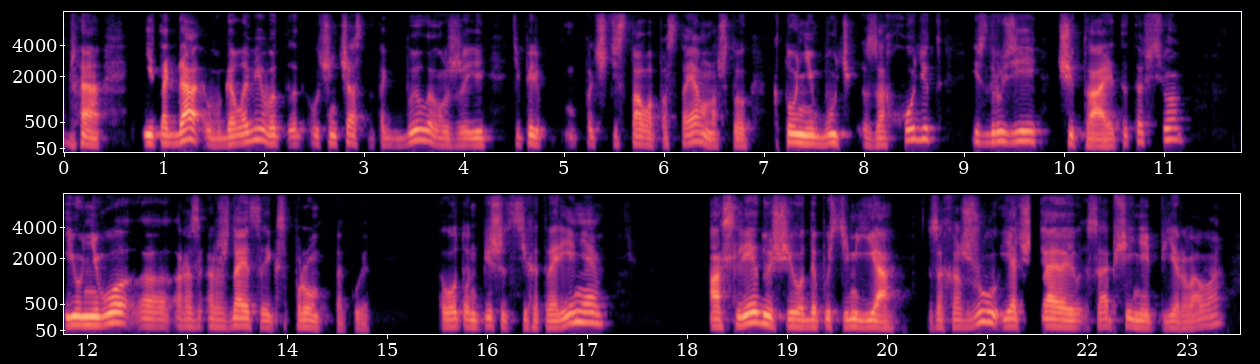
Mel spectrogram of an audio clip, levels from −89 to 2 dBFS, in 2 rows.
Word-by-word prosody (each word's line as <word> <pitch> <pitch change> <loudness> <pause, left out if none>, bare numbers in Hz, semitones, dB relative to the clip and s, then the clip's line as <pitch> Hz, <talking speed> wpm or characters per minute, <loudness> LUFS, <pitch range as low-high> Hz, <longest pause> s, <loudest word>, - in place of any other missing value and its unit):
Да. - - +4 0.4
И 265 -1 +6
тогда 130 - +7
в 100 -3 -6
голове 140 - +1
вот 130 -3 -2
от 115 +1 -6
очень 125 0 -5
часто 130 0 -3
так 105 -2 -10
было 155 - 0
уже 100 -2 -5
и 105 0 -3 0.2
теперь, 120 0 -4 0.2
м, - - -19
почти - - -6
стало 115 -4 0
постоянно, 105 +2 -3
что 95 -1 -6 0.2
кто-нибудь 130 -2 +2
заходит 175 - -3 0.3
из 145 -4 -6
друзей, 155 +2 -1
читает 95 -6 +2
это 125 +5 -7
всё, 185 +4 -5 0.5
и 125 - +3
у 135 - +7
него, 140 +6 +6 0.5
э, - - -9
роз 115 0 -5
рождается 115 -1 0
экспромт 105 +1 -5
такой. 75 -3 -13 0.7
Вот 110 +2 -2
он 105 -2 -2
пишет 110 -6 -3
стихотворение, 155 - 0 1.0
а 115 0 +5
следующие- 135 -2 +4
вот, 105 -1 0
допустим, 110 0 -2
я- 95 -4 +2 0.2
захожу, 120 - -2
я 115 +1 0
читаю 110 -4 +1
сообщение 110 -2 -2
1, 95 +10 -6
115 Hz, 120 wpm, -24 LUFS, 105-145 Hz, 1.0 s, тогда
